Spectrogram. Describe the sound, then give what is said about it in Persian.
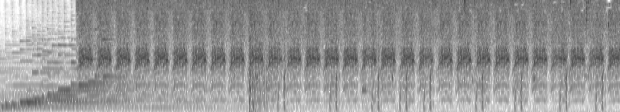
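Duck quacking in a video game, a duck whose call turns thinner when it is far from the umbrella; a brief tonal opening gives way to many rapid, evenly spaced nasal quacks that repeat in a steady rhythm. “این صدای اردکه که اگه از چترتون دور باشه صداش نازکتر میشه.”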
